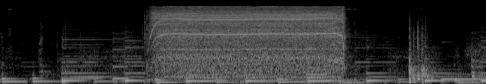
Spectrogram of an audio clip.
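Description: Power drill boring dowel holes in wood through a Woodpeckers Ultimate Doweling Jig, a steady loud whine for about two seconds with short tool clatter and bumps before and after.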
